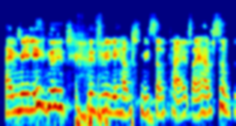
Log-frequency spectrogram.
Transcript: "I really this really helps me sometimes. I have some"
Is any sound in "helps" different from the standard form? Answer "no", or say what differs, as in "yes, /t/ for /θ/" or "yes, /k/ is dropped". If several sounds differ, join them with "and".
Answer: no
